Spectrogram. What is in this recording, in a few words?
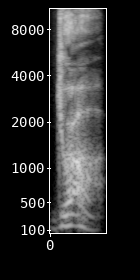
Human Cowboy Say "Draw"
